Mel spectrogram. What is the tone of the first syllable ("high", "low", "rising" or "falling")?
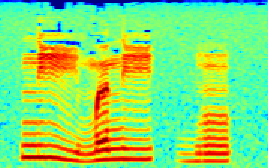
falling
